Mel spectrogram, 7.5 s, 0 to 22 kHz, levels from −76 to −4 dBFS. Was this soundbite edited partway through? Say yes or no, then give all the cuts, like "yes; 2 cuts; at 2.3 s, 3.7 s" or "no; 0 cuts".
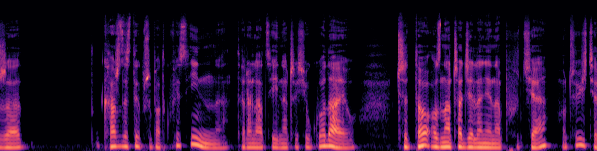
yes; 1 cut; at 4.9 s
